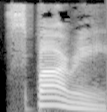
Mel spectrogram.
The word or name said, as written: sparry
